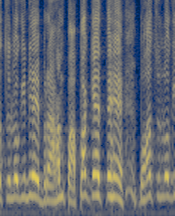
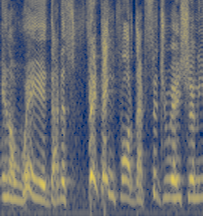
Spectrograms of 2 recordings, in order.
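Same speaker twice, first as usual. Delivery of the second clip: normal talking voice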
